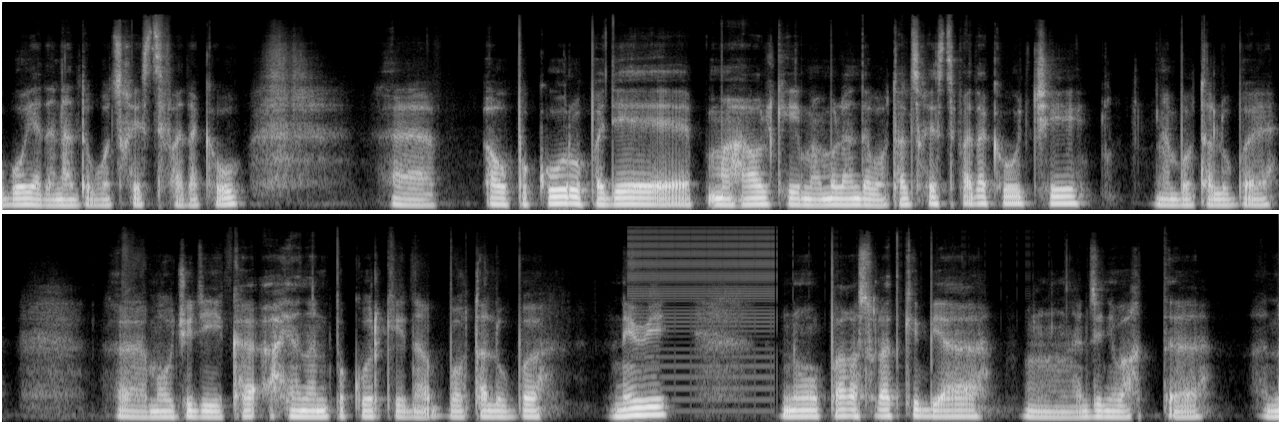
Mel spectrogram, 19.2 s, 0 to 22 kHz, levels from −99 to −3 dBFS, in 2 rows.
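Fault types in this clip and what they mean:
GSM phone buzz: A 2G handset near the recording chain is in an active call, transmitting radio bursts at about 217 per second, and the audio circuitry rectifies those pulses into the signal path. From 14.27 to 15.35 s this shows up as a hard, raspy 217 Hz buzz rich in harmonics. It is steady, has no relation to the speech, and sits about 27 dB below it.
GSM signalling bursts: The same phone then stops transmitting continuously because its user falls silent in the call. It sends only short groups of radio bursts, which the audio circuit still rectifies. From 15.35 to 17.55 s the steady buzz gives way to even ticks with a longer 217 Hz buzz twice a second. These are fainter than the earlier buzz, roughly 35 dB under the speech.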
